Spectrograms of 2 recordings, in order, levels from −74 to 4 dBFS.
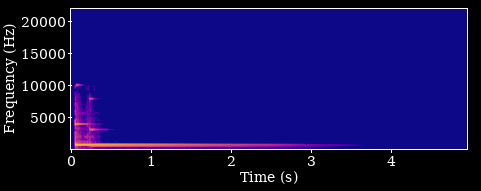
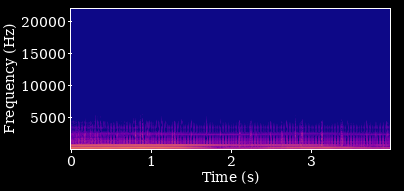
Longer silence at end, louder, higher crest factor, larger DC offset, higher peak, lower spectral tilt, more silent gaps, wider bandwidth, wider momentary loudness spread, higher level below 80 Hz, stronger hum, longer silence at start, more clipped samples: first, 2.5 s vs 0 s; first, -21 LUFS vs -32 LUFS; first, 20 dB vs 14 dB; neither; first, -4 dBFS vs -18 dBFS; second, -1 dB/octave vs -7 dB/octave; neither; first, 11 kHz vs 5 kHz; first, 25 LU vs 13 LU; first, -64 dBFS vs -70 dBFS; neither; about the same, 0.05 s vs 0 s; neither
